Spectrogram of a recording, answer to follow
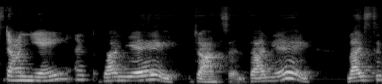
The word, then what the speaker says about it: DeJonaé: Danya, that's Danye.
